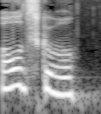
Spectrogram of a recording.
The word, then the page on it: old-school: American English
